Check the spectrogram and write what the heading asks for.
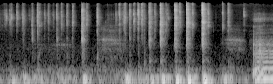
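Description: Typing on a computer keyboard: a run of irregular key clicks and taps. Near the end comes a short, low hum from a man's voice.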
